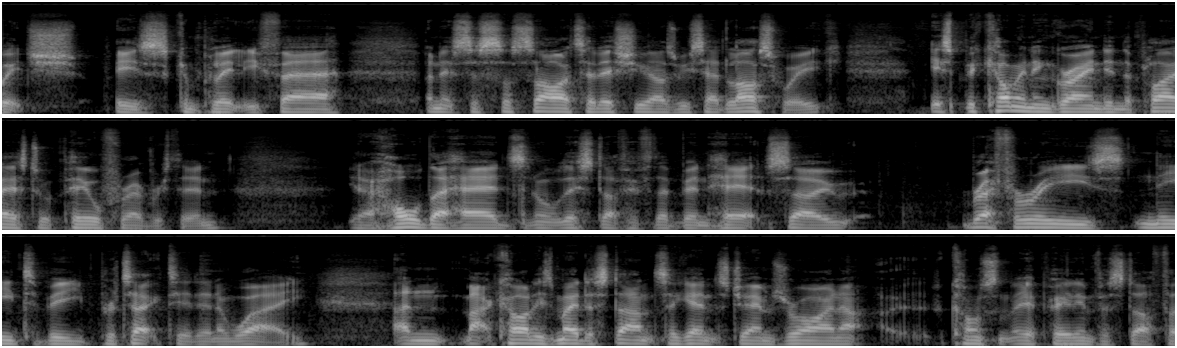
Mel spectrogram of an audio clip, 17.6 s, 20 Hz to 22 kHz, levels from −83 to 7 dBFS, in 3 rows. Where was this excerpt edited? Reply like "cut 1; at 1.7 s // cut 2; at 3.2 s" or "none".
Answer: none

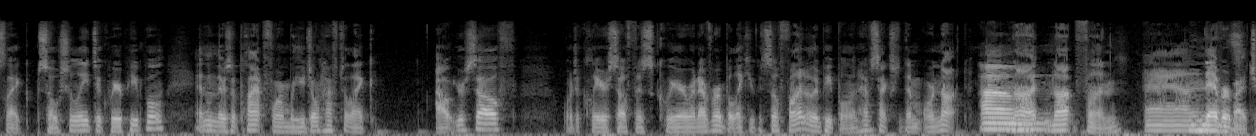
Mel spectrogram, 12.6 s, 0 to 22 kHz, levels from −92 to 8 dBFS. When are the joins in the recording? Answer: cut 1; at 9.7 s // cut 2; at 11.4 s

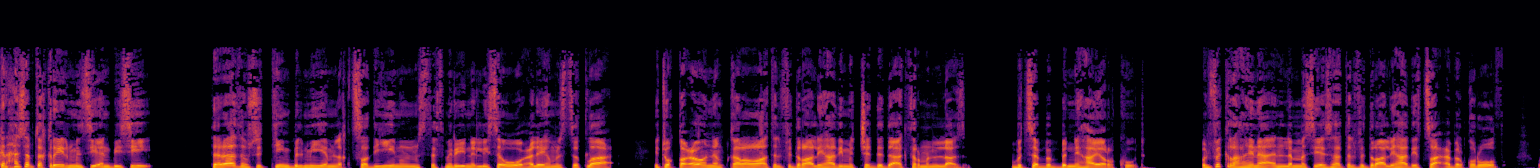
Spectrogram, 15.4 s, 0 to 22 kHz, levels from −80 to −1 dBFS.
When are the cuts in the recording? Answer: none

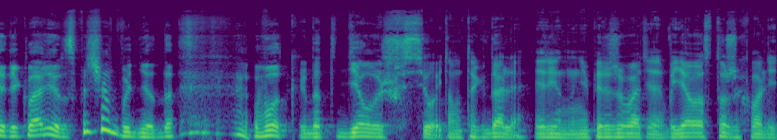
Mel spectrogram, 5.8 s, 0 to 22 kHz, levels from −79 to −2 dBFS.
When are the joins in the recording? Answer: cut 1; at 2.2 s // cut 2; at 3.3 s

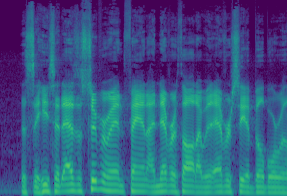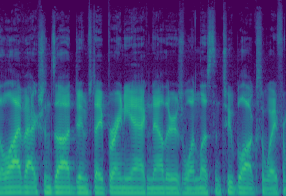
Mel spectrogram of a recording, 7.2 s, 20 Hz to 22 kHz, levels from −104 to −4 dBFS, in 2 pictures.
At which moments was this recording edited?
cut 1; at 5.4 s

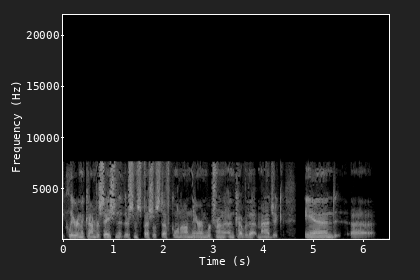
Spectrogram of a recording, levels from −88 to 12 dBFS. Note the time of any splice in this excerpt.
cut 1; at 4.6 s

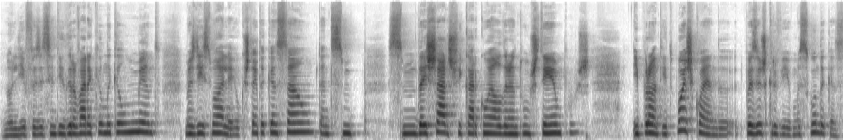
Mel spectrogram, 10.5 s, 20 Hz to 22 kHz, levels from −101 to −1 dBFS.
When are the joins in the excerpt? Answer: cut 1; at 3.2 s // cut 2; at 7.8 s

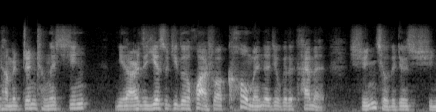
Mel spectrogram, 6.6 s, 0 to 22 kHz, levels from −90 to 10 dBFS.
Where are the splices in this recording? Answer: cut 1; at 1.6 s

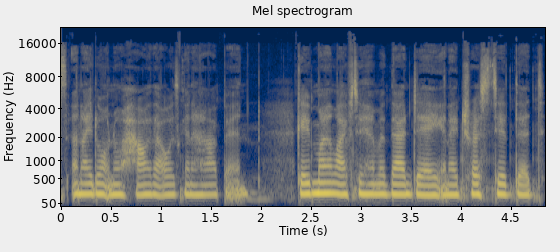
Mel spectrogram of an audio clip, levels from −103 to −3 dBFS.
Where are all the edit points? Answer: cut 1; at 2.3 s

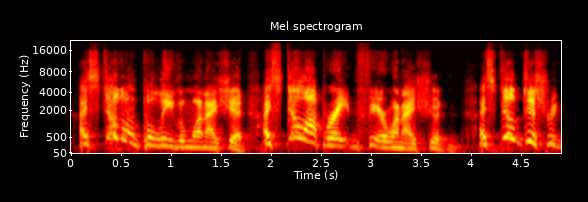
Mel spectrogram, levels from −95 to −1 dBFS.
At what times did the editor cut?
none

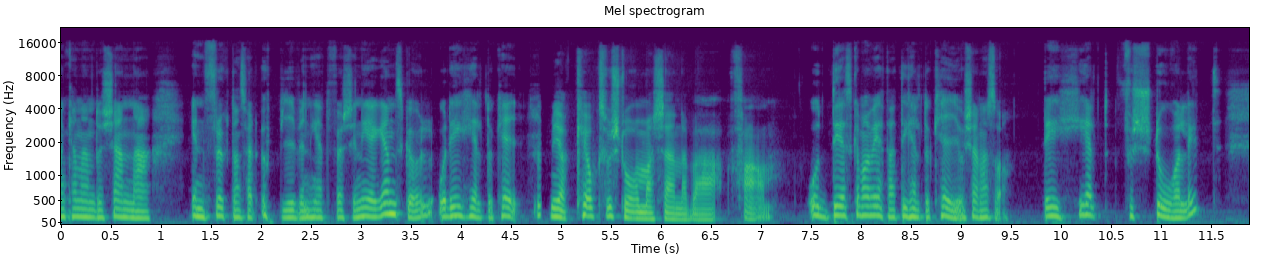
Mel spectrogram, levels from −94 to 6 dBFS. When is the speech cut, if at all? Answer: cut 1; at 4.8 s // cut 2; at 7.4 s

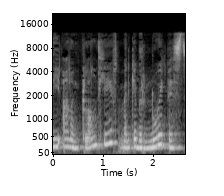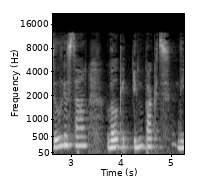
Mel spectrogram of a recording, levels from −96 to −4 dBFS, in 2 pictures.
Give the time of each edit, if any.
cut 1; at 1.3 s

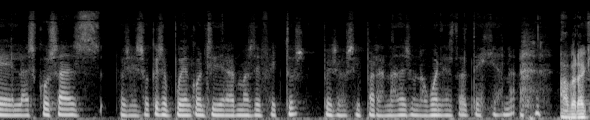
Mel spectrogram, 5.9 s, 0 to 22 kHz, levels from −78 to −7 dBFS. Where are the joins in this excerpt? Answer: cut 1; at 1.1 s

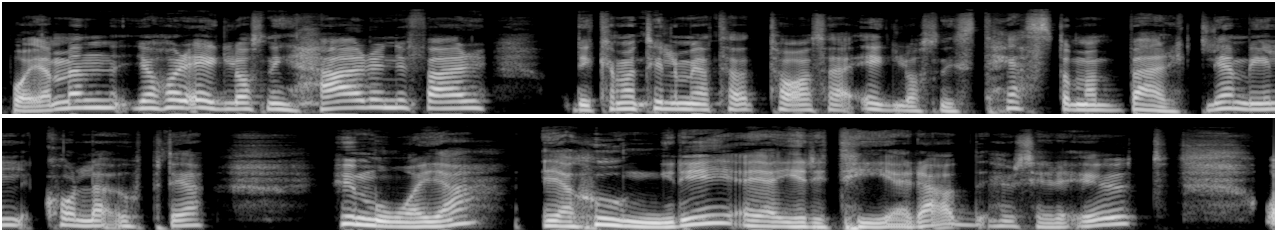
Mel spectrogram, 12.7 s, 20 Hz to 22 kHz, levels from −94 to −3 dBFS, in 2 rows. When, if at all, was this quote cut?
cut 1; at 11.3 s

